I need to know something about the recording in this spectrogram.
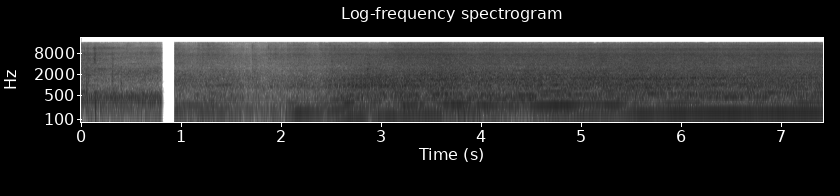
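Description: A second engine rumbles and revs up as an off-road vehicle approaches.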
